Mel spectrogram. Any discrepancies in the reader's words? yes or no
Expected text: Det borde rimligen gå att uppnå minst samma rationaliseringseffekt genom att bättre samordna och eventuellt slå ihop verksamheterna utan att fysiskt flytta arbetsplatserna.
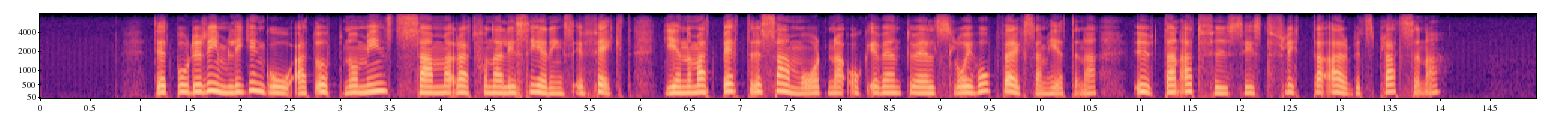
no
